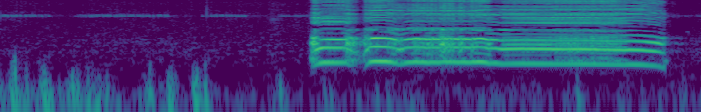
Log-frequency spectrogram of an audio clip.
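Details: A free-walking farm rooster (Gallus gallus domesticus) gives one loud, harmonic crow lasting nearly two seconds, with a brief break near the start, after soft low thumps and rustling.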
